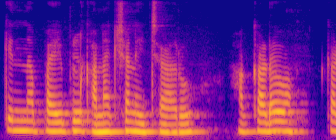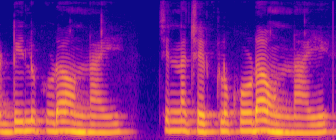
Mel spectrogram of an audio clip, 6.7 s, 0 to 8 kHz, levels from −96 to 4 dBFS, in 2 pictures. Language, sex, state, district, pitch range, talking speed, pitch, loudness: Telugu, female, Andhra Pradesh, Annamaya, 180-205 Hz, 105 wpm, 195 Hz, -15 LUFS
